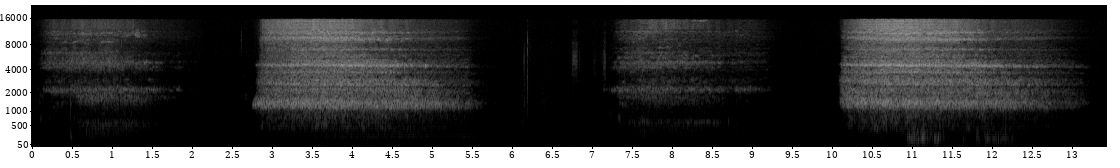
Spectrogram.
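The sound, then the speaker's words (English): Slow, deep breaths during a breathwork exercise: four long, airy, hissing breaths of two to three seconds each, separated by short pauses, with no talking. “So even with those six breaths, which is really not very much, you can already feel it, right?”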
